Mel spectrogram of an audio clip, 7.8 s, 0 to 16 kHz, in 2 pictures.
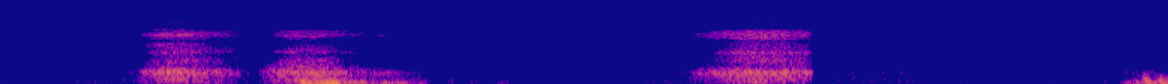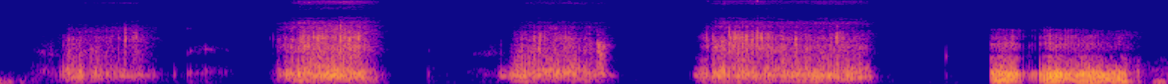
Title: Full of a cold day 3 non stop sneezing and sniffing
